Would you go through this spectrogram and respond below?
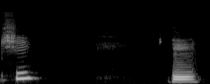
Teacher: For 知 and 吃, our tongue tip touches the hard palate and then open.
